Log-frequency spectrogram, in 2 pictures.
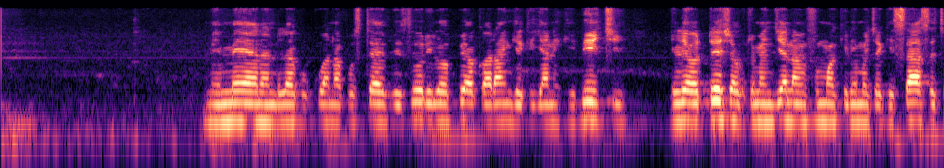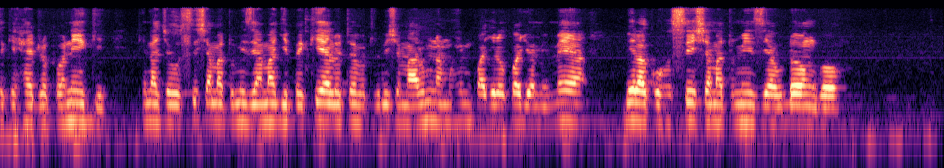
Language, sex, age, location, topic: Swahili, male, 25-35, Dar es Salaam, agriculture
